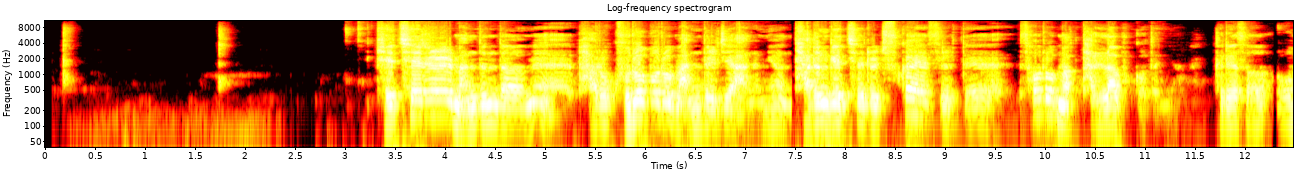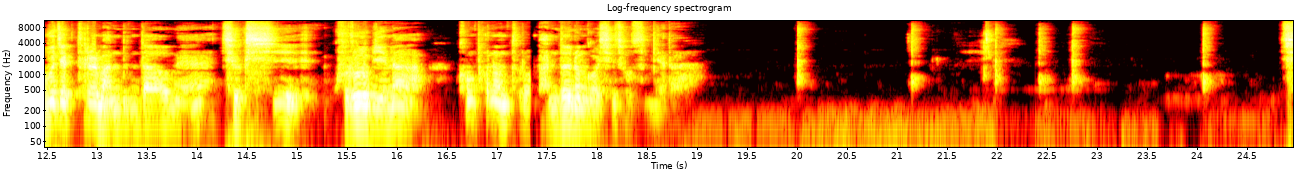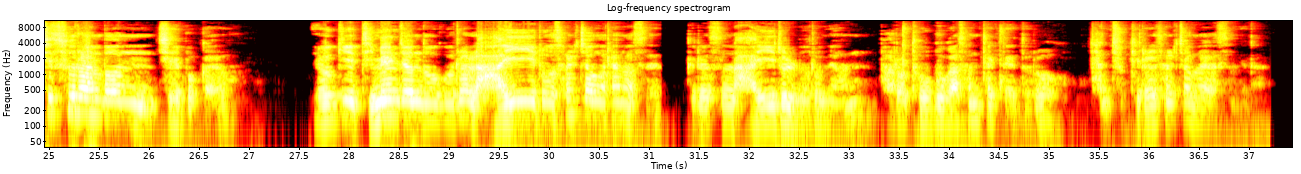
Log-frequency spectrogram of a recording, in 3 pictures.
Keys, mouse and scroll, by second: 0.1-1.6 middle drag, 2.9 click, 19.9-21.0 middle drag, 21.4 middle click, 21.9 shift+middle click, 22.7-23.9 middle drag, 31.9 i, 33.4 middle click, 34.7-35.3 scroll up 2.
